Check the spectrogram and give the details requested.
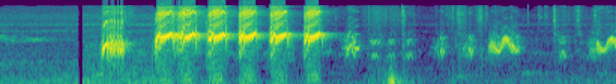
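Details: Red-whiskered bulbul, a training/decoy bird whose song is used to train other bulbuls, gives a loud run of six rapid, bright chirps, followed by softer varied warbling notes.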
